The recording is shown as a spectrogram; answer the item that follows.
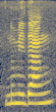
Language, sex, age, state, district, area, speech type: Manipuri, female, 45-60, Manipur, Tengnoupal, urban, spontaneous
